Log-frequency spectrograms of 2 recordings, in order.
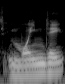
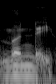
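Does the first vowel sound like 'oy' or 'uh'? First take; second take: oy; uh. First: The first vowel sounds like 'oy'. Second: The first vowel sounds like 'uh'. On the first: The speaker calls it wrong. "There's no way in a million years I would have pronounced it like that" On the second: The speaker calls it right. "That's Mundi"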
